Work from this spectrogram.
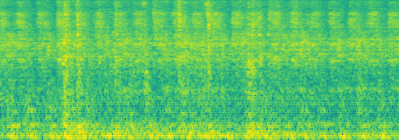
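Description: Uneven low chugging as the engine cranks and struggles to catch, with sputtering firing; it starts hard.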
